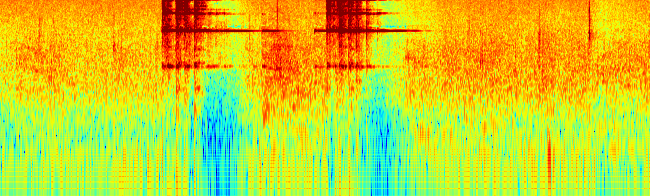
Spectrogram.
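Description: A doorbell rung at the door of a house reached across a courtyard: two bright chiming rings, roughly a second and a half apart, each a short, steady tone over constant background noise.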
